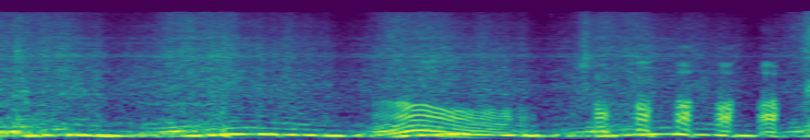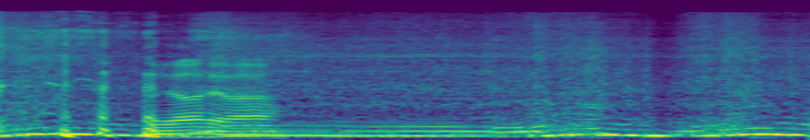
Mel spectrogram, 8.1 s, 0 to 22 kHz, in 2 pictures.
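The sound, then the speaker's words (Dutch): The engine of a 1962 Carrera 2-litre convertible, a 356 classic sports car, revs in several rising and falling bursts, a throaty mid-pitched roar, while people laugh and exchange a few brief words over it. “Een Carrera 2 liter cabrio uit 1962. Nou, laat ik die nou net klaar hebben staan.”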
